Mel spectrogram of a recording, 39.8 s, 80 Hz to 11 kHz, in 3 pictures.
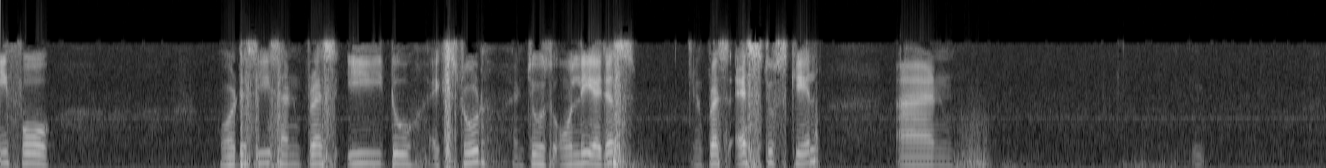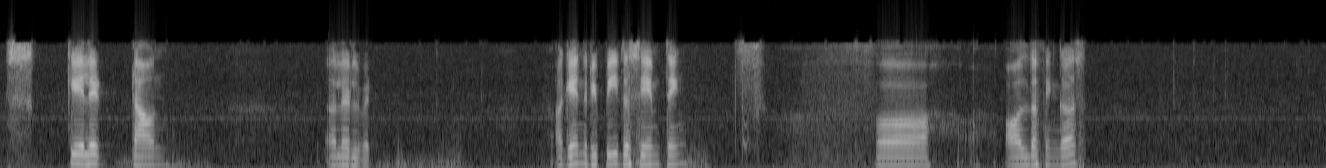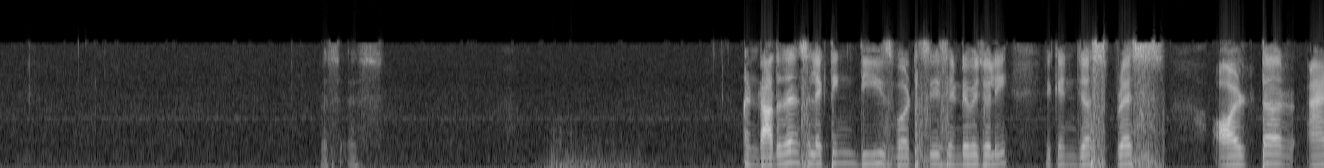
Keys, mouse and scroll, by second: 3.0 e, 5.5 click, 7.2 s, 12.7 click, 13.6 shift+middle click, 14.4 scroll up 1, 15.2 shift+right click, 15.7 shift+right click, 16.1 shift+right click, 16.6 shift+right click, 17.9 shift+e, 18.3 click, 21.2 shift+middle click, 22.0 shift+right click, 22.7 shift+right click, 23.1 shift+right click, 25.1 ctrl+z, 25.9 shift+right click, 26.7 shift+e, 28.3-29.3 drag, 29.4 s, 30.4 click, 30.9 middle click, 33.1 shift+middle click, 34.8 right click, 35.8 shift+right click, 36.3 shift+right click, 36.7 middle click, 36.8-38.6 scroll up 2, 38.7 scroll up 1.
